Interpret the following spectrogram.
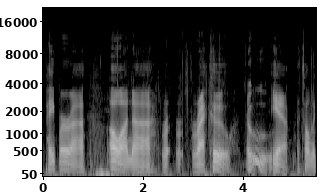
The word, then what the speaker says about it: raku: from his junior college to correct me on my uh pronunciation of the firing of clay technique known as uh raku that i called raiku it is he also corrected me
